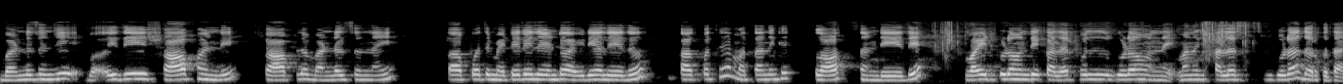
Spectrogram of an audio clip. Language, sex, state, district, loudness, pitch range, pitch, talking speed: Telugu, male, Andhra Pradesh, Visakhapatnam, -16 LUFS, 215-235 Hz, 225 Hz, 125 wpm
